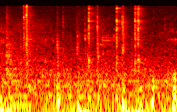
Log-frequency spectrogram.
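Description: Computer keyboard and mouse clicks: a handful of sharp, scattered clicks.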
